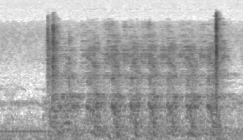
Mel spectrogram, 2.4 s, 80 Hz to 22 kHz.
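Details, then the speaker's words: Ford Transit Mk7 2.2 FWD diesel, fresh morning cold start: sluggish cranking that starts fast then slows, like a flat battery, and never catches, no dash warning lights; owner suspects the starter motor. "Didn't want to start. Go again. There's no warning lights on the dash. No. Like a flat battery. Started fast, then got slower."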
